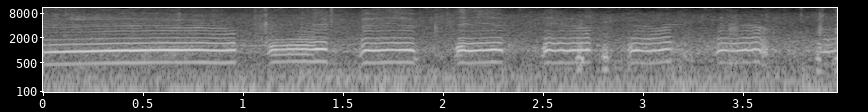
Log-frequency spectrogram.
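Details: A backyard hen in the coop gives one long, drawn-out nasal note lasting about a second. Quick, evenly spaced short clucks follow, roughly three per second, over steady low background noise.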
